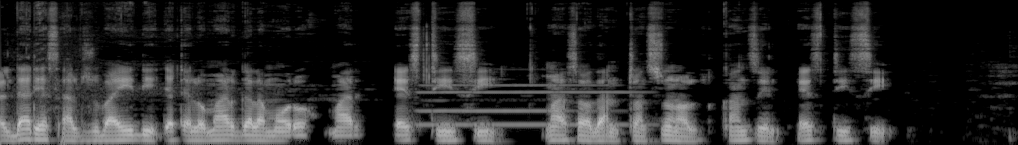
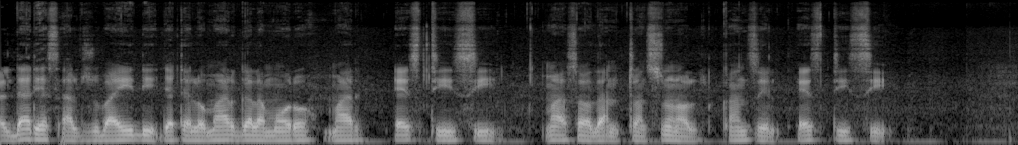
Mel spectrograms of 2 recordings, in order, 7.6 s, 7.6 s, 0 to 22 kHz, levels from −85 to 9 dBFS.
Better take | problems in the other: second | noise reduction (classical method Wiener filter)

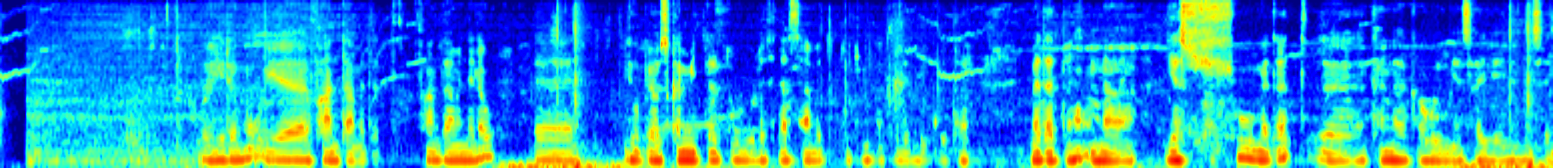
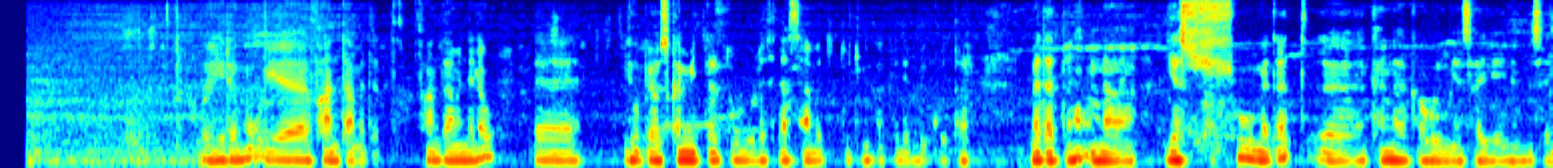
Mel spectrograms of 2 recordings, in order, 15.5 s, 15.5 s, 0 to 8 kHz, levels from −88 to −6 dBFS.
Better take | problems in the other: second | background sound (Slam); 12 dB below the speech

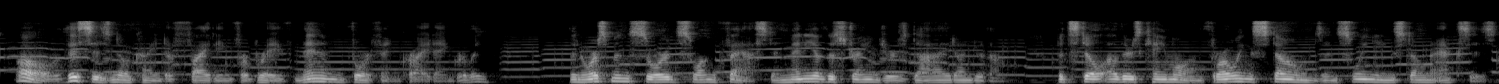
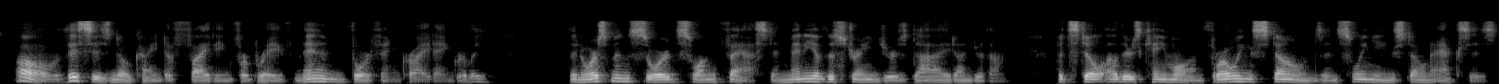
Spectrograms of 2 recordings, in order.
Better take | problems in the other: second | background sound (Trumpet); 19 dB below the speech // room echo; dies away in 1.5 s

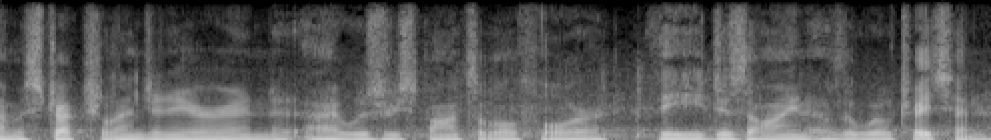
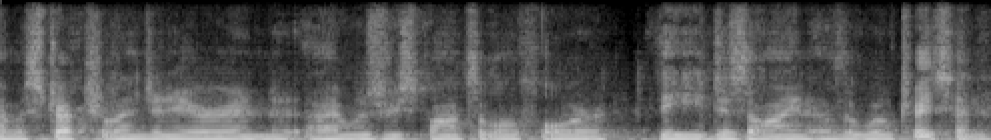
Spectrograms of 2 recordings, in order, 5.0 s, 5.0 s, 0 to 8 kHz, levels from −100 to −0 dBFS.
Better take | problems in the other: first | noise reduction (neural separator model SepFormer DNS4)

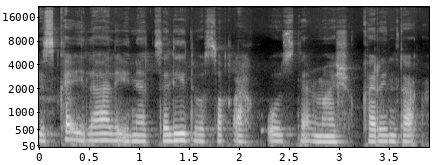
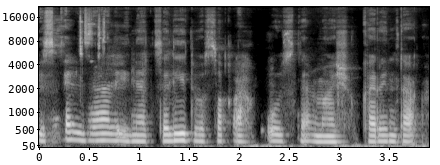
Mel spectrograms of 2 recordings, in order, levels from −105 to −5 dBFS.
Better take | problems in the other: first | noise reduction (neural mask model Resemble Enhance denoiser)

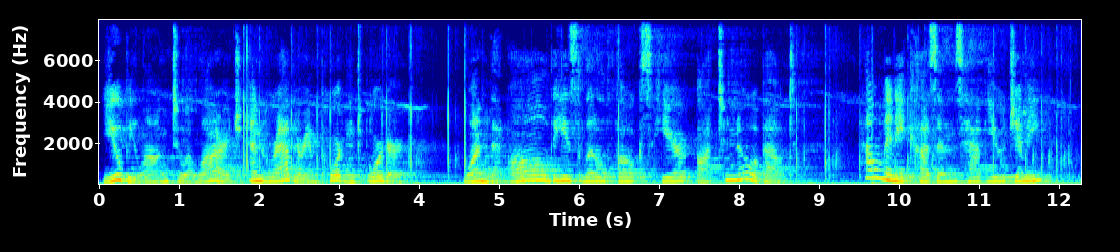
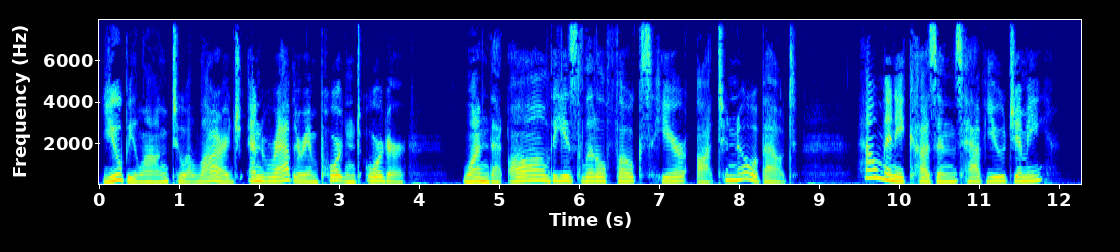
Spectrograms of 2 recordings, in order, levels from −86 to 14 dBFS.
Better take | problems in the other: second | background sound (Fireworks); 13 dB below the speech // room echo; dies away in 2.7 s

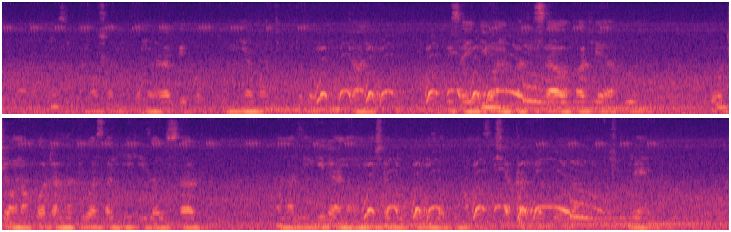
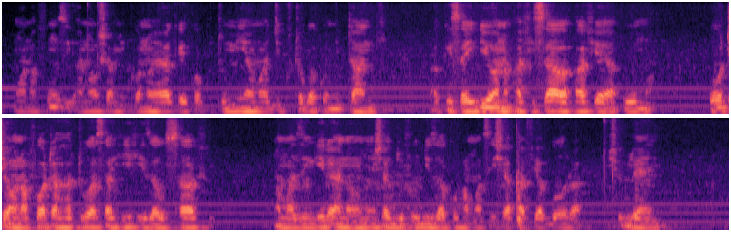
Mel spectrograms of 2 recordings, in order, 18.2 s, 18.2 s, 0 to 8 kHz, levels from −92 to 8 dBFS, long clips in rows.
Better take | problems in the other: second | background sound (Cricket / Bird); 2 dB below the speech // room echo; dies away in 0.4 s

